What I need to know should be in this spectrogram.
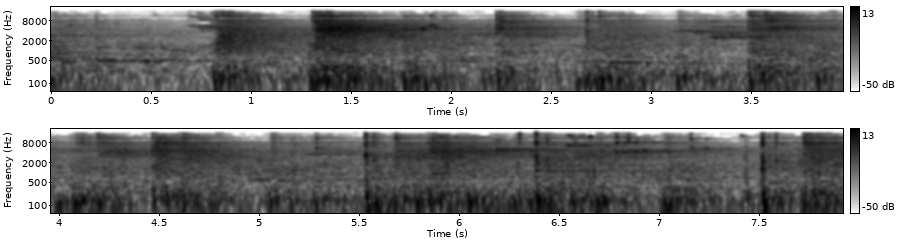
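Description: Young players call out to each other in an echoing hall.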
